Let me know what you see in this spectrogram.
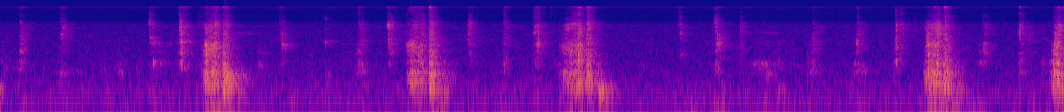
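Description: Close-up mouth sounds of a man eating rice and chicken curry with his fingers: chewing and lip smacks, with a few louder smacks about two, four, six and nine seconds in and small clicks between.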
